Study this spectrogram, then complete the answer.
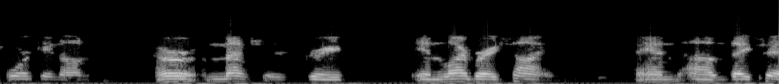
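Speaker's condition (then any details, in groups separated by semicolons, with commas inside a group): ALS; voice off but clear and understandable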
